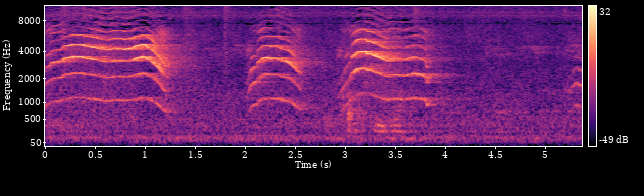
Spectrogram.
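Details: Three clear, piercing meows about a second apart from newborn baby kittens resting together on milk, each call arching up and then sliding down at the end, in a quiet background.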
